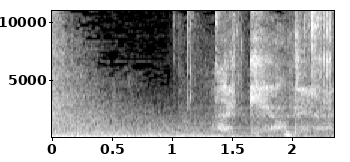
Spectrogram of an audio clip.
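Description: Film-trailer sound design: a dense low rumble with a sharp hit at the start, and a woman's short gasping cry near the end.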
